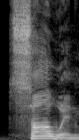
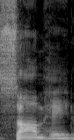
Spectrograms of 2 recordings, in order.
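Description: First: It is pronounced unlike the way it looks spelled. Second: It is pronounced the way it looks spelled. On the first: The speaker calls it right. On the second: The speaker calls it wrong.

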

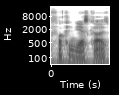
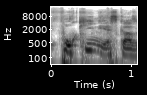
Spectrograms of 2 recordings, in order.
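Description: First: It is said quietly and discreetly. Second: It is said loudly and excitedly.

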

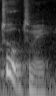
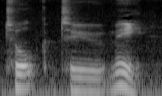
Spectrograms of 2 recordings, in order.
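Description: First: The title is said at ordinary speed. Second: The title is drawn out very slowly.

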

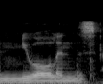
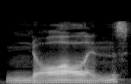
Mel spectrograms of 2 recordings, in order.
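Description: First: The name is said in full, every syllable. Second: The name is clipped to two quick syllables.

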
